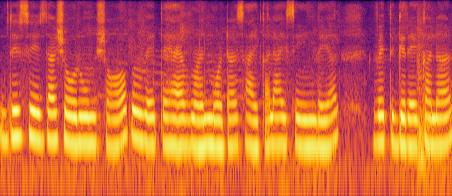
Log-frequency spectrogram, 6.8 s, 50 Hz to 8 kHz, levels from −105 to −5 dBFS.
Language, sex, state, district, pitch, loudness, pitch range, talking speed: English, female, Punjab, Pathankot, 190 Hz, -14 LUFS, 185-200 Hz, 130 wpm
